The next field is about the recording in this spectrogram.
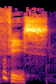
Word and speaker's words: Fiess: It's J-E-R-Y, Jerry with a J, mm-hmm. – And then Feese. It rhymes with geese, but it's spelled F-I-E-S-S.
